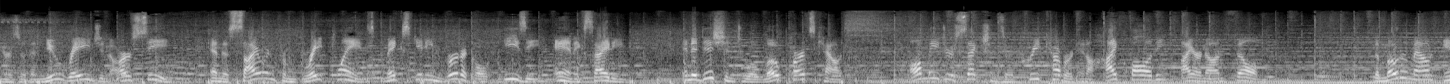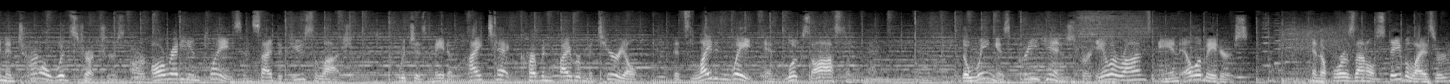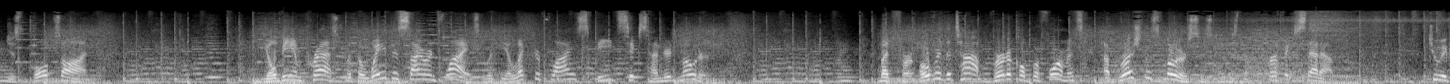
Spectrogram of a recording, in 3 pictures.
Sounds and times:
Speech: 0.0 - 8.5, 9.1 - 12.7, 13.8 - 23.1, 24.1 - 27.0, 27.6 - 30.0, 31.6 - 36.2, 37.8 - 42.4, 43.3 - 43.5
Music: 0.0 - 43.5.

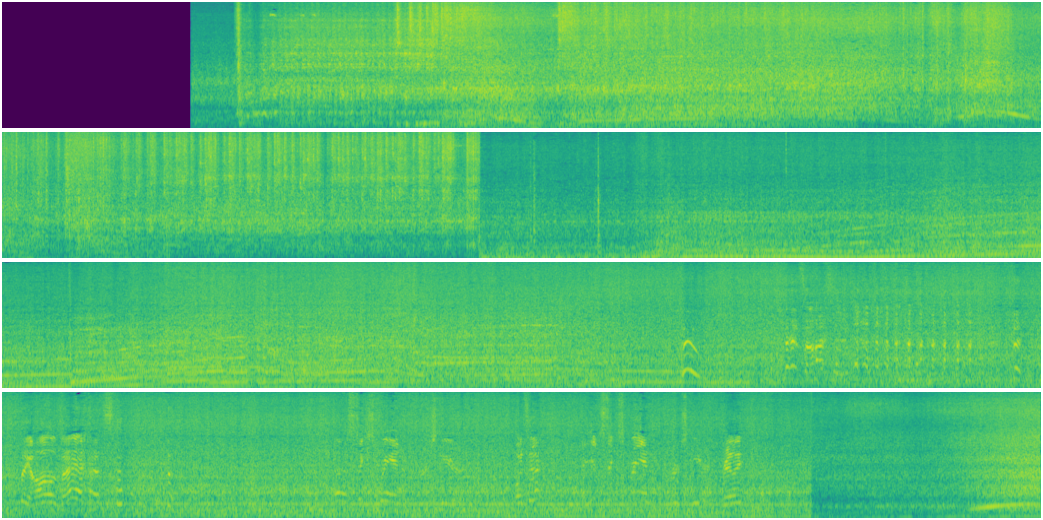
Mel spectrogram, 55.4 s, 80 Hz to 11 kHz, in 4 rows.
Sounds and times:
Speech: 38.2 - 39.2, 41.2 - 43.2, 46.0 - 47.8, 48.4 - 51.5.

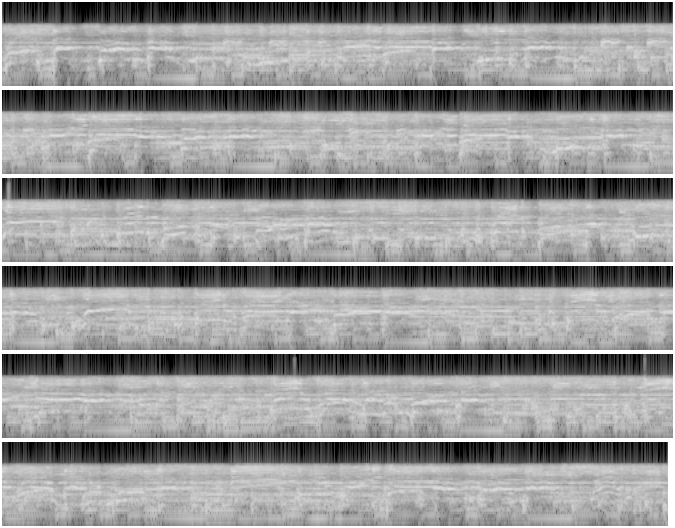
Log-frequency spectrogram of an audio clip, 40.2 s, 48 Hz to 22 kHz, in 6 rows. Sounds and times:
Music: 0.0 - 40.2.

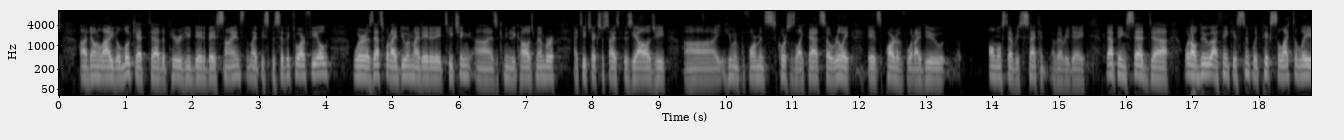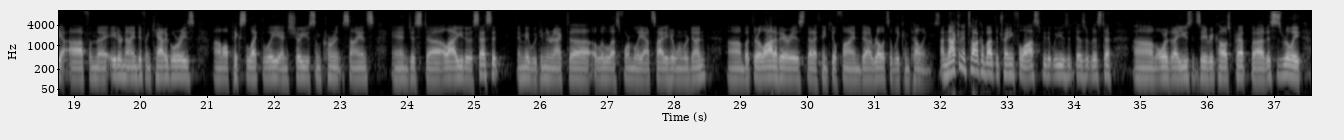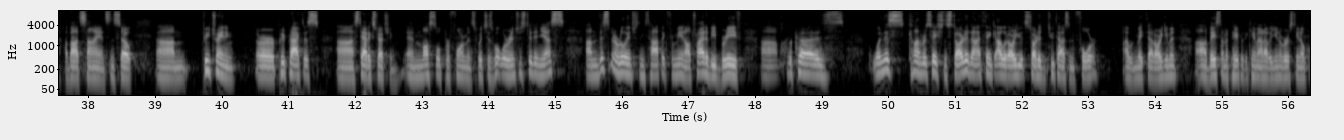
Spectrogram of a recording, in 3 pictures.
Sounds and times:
Speech: 0.0 - 56.3.

